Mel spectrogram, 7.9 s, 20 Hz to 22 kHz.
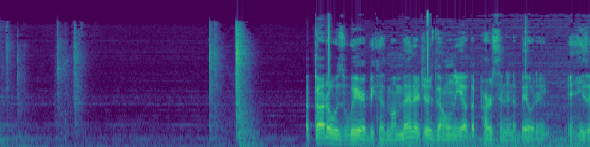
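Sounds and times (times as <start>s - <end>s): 
bathroom door latch clicks and rattles: 0.0s - 1.2s, 2.8s - 3.5s
speech: 4.2s - 7.8s.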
